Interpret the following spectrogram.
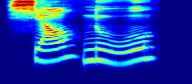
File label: "xiao3nu3", chinese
